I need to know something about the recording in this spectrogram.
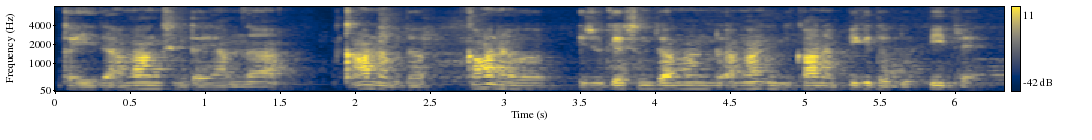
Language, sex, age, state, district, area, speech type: Manipuri, male, 18-30, Manipur, Tengnoupal, rural, spontaneous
